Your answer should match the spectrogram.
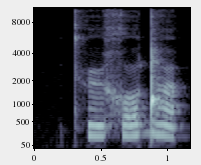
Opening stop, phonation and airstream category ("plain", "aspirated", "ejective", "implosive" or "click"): aspirated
